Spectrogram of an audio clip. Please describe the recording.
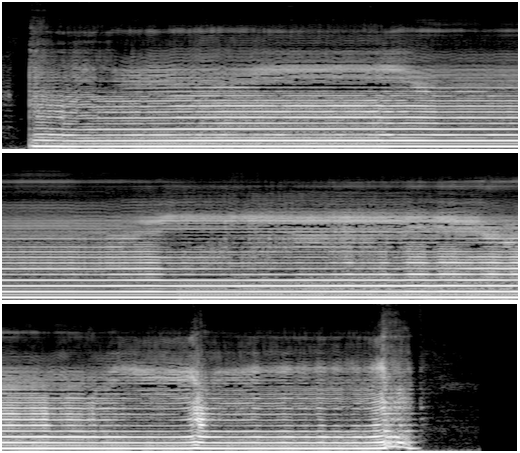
Droning on eucalyptus didgeridoo, recorded in a small room with a large-diaphragm condenser mic.
aboriginal, australia, didjeridu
